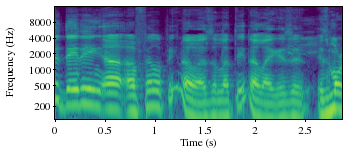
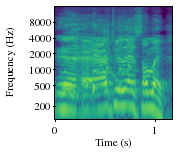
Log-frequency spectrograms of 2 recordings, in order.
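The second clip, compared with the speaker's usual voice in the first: ordinary talk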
